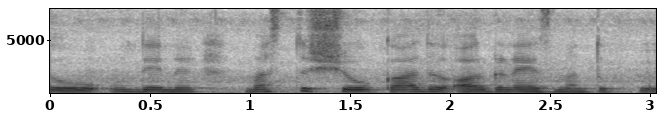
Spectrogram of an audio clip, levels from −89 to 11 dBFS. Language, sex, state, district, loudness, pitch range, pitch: Tulu, female, Karnataka, Dakshina Kannada, -15 LUFS, 170-185 Hz, 175 Hz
